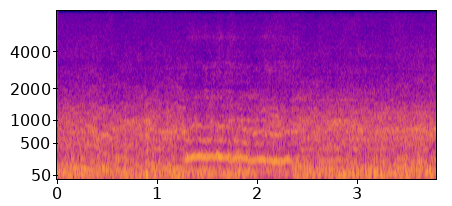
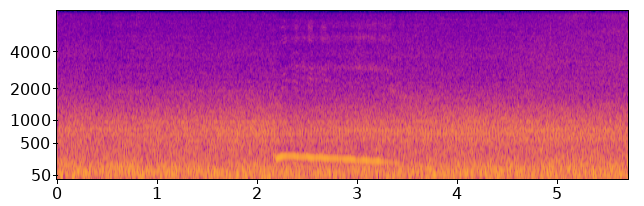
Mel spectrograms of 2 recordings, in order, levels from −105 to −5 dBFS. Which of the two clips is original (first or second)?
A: second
